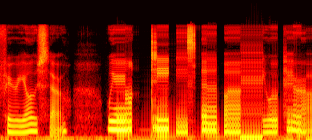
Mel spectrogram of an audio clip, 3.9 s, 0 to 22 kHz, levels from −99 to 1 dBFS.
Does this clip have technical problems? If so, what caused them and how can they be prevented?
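Yes. From 1.47 s to the end, the speech becomes a rigid, metallic 50 Hz buzz that only loosely follows the words. This is robotic sound from repeated short buffers. The likely cause is audio arriving too seldom, so playback keeps looping the last 20 ms while most of the real signal is skipped. A larger jitter buffer and steadier network delivery or processing scheduling would prevent it.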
